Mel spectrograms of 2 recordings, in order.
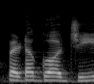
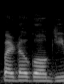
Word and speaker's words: pedagogy: अब यहाँ पर मैं बता दूँ, प्रोनाउंसिएशन इसका पेडागोजी है। बहुत सारे लोग पेडागोगी बोलते हैं, वो सही प्रोनाउंसिएशन नहीं है ये वर्ड का। Okay, it's पेडागोजी।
